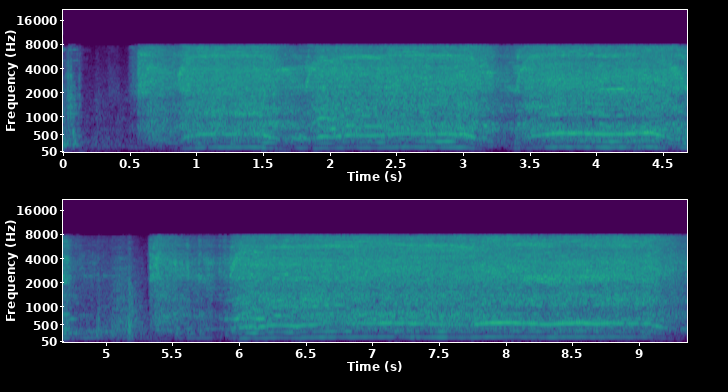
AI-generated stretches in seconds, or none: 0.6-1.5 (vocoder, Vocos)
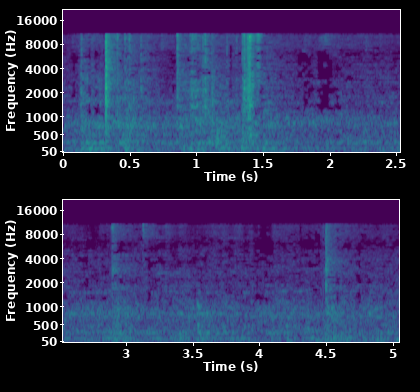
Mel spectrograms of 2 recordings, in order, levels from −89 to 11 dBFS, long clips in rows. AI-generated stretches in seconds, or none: 2.2-2.8 (vocoder, Vocos); 3.2-4.1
